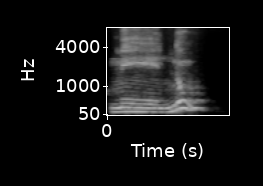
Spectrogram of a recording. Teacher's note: para que sea aguda debe tener su sílaba, eh, debe estar acentuada en la sílaba tónica, ¿no es cierto? La última sílaba debe ser tónica, es decir, la de acá, me-nú.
